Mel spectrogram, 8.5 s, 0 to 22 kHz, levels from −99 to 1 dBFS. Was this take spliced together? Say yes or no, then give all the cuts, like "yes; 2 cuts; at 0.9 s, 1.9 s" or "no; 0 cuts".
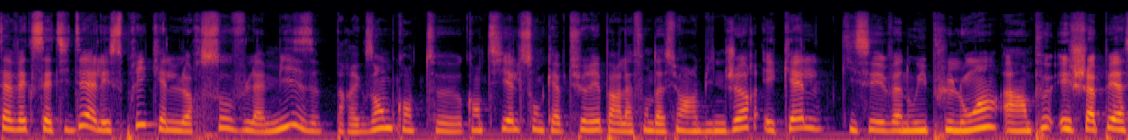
no; 0 cuts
